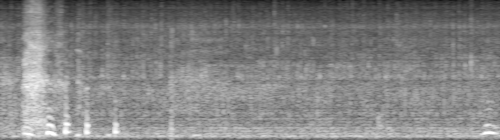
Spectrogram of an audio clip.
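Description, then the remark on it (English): Water trickles steadily into a canoe for several seconds, opening with a brief louder splashy burst and a few quick knocks, then a soft bump near the end. “Use these maxi pads as to soak up the water.”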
